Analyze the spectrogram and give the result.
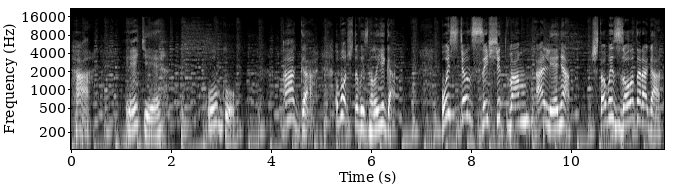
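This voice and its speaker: Fairy-tale radio witch, actress: old, sly, high chanting voice, drawn-out delivery, music behind. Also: animated. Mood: conjuring, smug. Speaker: student radio-play actor. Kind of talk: rhymed radio play acting.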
